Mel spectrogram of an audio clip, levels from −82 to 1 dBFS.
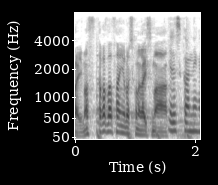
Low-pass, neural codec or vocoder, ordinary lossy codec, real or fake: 7.2 kHz; none; none; real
